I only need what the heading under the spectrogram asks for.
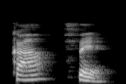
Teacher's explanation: café tem uma sílaba que é mais forte, fé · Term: sílaba tônica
